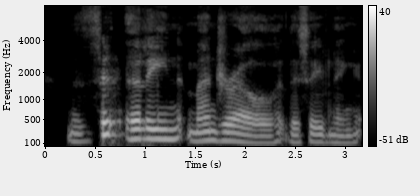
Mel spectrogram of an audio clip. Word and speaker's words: Irlene: erleen mandrell this evening i hope i pronounced that correctly it is nigel i was going to help you but you got it right it's so weird to people because the spelling's so different well i don't really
